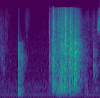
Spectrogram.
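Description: A tarot deck being shuffled by hand. There is a short flick of cards, then about a second in a longer rush of cards sliding and falling together that lasts over half a second.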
